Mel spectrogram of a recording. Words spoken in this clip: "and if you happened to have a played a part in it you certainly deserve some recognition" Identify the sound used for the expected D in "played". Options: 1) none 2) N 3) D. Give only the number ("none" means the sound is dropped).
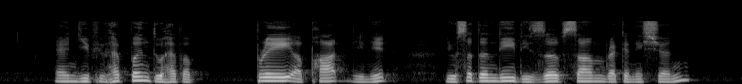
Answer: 1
